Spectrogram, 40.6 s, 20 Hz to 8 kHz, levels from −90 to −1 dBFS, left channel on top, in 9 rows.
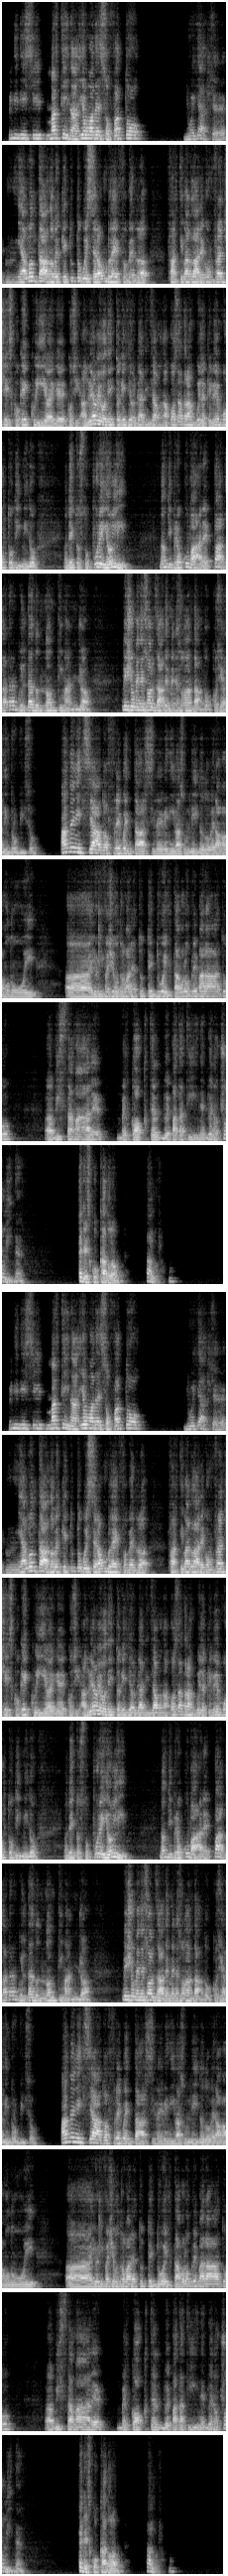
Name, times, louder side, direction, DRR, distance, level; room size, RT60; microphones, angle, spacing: voice 1, 0.1-2.7 3.7-7.5 7.9-14.3 14.8-16.1 16.7-19.8 20.5-23.3 23.8-27.8 28.4-31.8 32.5-33.6 34.0-36.6 37.7-38.6 39.1-39.6, equal, 80° left, 1.3 m, -20 dB
4.0 x 2.8 x 2.4 m
head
